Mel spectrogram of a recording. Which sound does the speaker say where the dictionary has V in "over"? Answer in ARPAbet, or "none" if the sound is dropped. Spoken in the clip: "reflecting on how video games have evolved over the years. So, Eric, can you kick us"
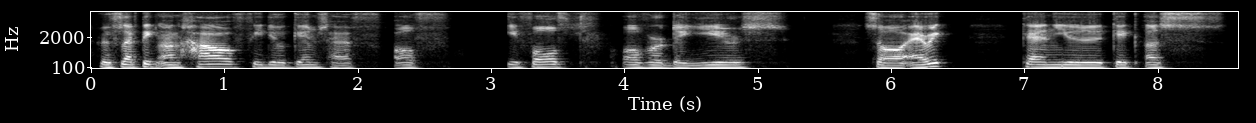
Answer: V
